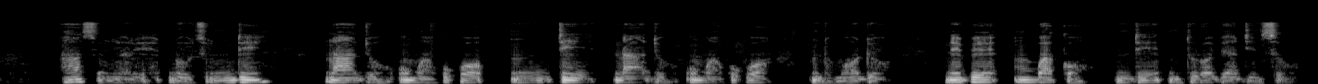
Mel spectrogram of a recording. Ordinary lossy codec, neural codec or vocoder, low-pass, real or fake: AAC, 48 kbps; none; 7.2 kHz; real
